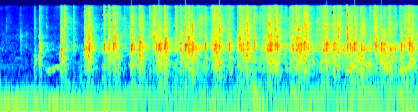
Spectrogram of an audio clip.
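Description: Crowd of guests applauding, the claps starting a moment in and building within a second to dense, steady clapping.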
